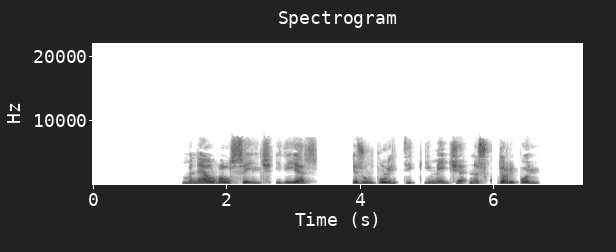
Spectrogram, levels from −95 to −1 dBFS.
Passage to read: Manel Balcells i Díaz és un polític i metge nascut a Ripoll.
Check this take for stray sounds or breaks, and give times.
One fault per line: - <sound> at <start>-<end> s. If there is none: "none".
- dropout at 6.0-6.1 s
